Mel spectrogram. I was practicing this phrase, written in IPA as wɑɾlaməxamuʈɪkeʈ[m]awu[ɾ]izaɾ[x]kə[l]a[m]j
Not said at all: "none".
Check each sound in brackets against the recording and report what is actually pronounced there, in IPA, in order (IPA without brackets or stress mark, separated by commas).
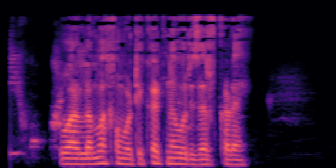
n, ɾ, f, ɽ, none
